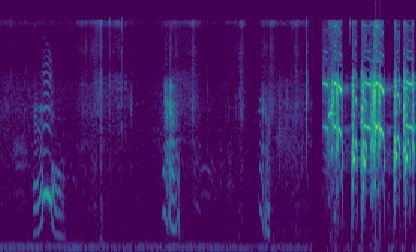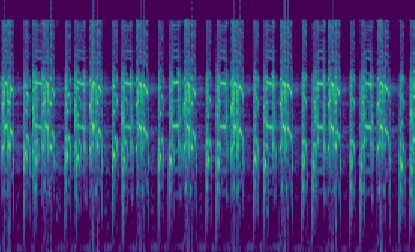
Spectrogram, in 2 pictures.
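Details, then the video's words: Francolin giving a few soft descending notes, then a long, loud run of harsh, rapid chattering notes repeated steadily about every half second. "teetar ki awaz from africa to india"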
